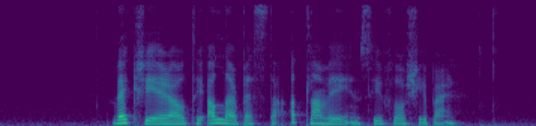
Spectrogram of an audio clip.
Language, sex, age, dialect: Faroese, female, 36-60, Norðuroyggjar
